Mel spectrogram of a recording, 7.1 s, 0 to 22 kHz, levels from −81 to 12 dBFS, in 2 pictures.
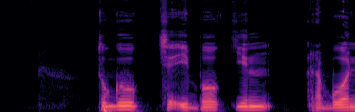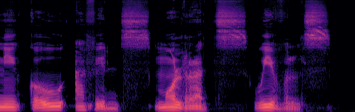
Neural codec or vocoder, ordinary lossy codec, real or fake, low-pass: none; none; real; none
